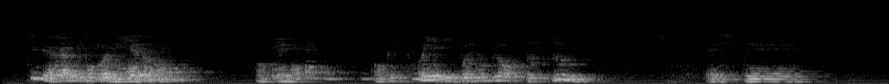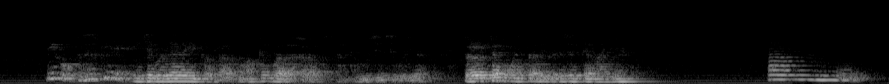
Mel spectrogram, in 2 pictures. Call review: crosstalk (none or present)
present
